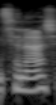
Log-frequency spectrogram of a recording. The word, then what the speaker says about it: Tinashe: How do you pronounce it? Tinashe. Tinashe. Okay.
